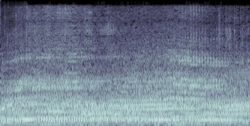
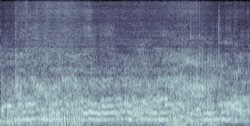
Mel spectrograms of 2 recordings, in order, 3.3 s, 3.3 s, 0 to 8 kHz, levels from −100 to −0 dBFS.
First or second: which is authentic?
first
